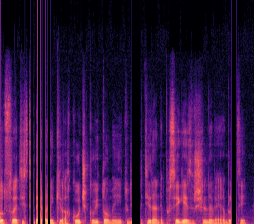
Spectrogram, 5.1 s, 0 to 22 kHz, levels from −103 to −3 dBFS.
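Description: Speech, cut by silent gaps at 0.48–1.00 s (broken up), 2.62–2.81 s and 4.61–4.73 s, resuming as if it had played on: likely Bluetooth dropout.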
